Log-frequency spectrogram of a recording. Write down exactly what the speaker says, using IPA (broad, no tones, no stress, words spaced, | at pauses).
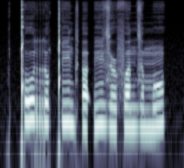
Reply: ǃo roǃĩd ʔɐʔĩ zə˞fɐ nzəmõ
